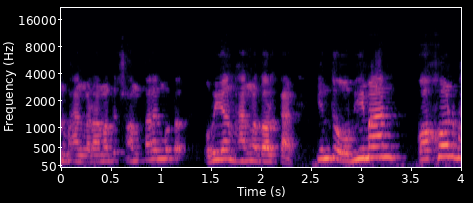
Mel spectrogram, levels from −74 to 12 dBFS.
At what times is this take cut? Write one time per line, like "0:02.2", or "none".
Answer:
none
